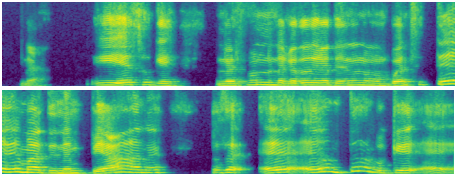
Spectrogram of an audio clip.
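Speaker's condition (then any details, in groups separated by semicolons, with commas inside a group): Ataxic cerebral palsy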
